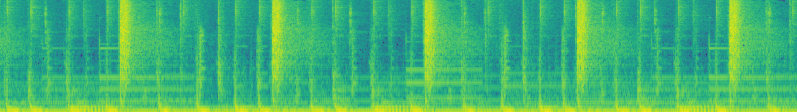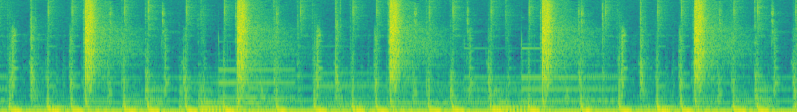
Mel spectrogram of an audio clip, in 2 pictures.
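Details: Loud funk-style music with a heavy bass line, a regular drum beat and sharp percussive hits about once a second, with no animal sounds.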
